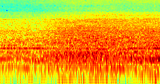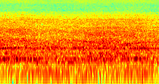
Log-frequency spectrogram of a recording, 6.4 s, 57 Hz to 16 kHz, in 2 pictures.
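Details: Shark NV355 upright vacuum bought in 2018, about 3 years old, on bare floor; steady even rushing airflow with constant motor tone, no rattles or pitch changes; owner hears a little motor bearing wear but it survived; normal running.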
